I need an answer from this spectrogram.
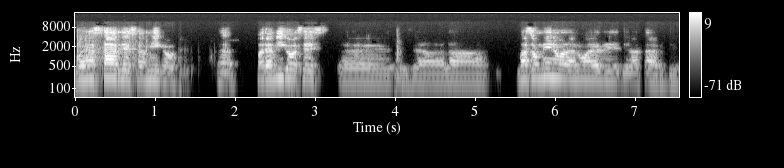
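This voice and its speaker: At a very slow pace, a man with an Italian accent talks in a high pitch with ordinary pitch variation. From Rome, Italy. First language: Italian (speaking Spanish). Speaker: club president. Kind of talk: casual greeting. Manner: halting.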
